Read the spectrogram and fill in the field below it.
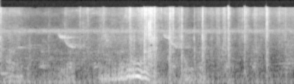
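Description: A Lahori pigeon gives a single soft, throaty coo close by, rising briefly over a quiet background of faint rustling.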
